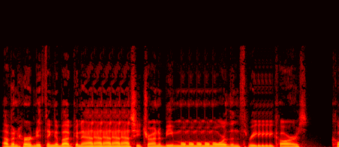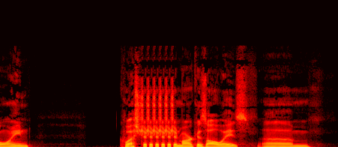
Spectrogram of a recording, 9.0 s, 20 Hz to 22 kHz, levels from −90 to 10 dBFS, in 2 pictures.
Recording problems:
audio stuttering; 4 times, first at 1 s

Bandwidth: 15 kHz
